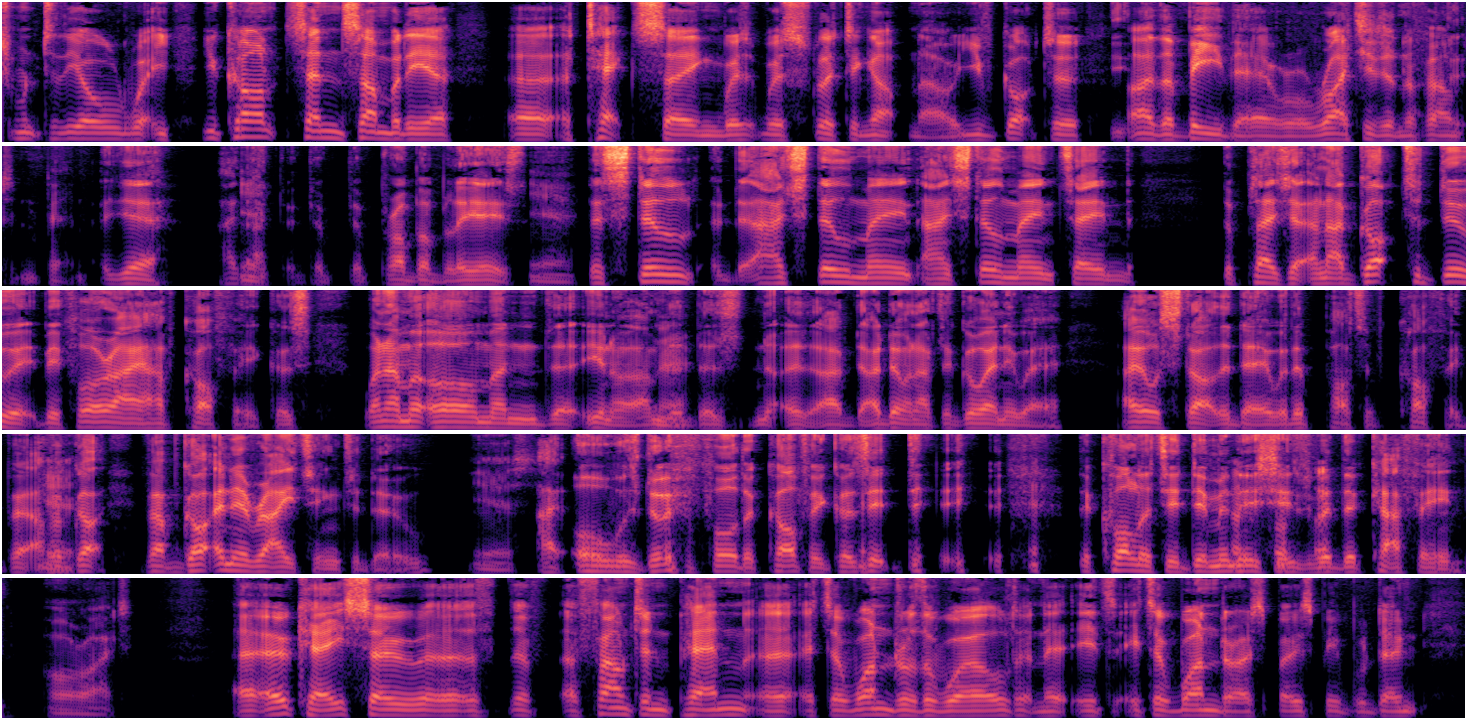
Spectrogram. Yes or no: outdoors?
no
